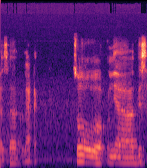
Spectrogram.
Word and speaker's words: LaTeX: once again repeat that not latex it's a lat or lat we can pronounce it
